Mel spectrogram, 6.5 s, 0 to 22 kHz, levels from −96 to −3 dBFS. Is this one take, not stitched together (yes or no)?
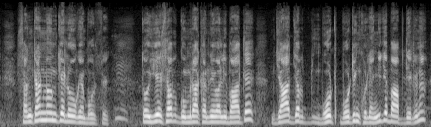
yes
